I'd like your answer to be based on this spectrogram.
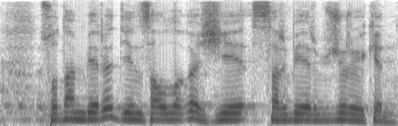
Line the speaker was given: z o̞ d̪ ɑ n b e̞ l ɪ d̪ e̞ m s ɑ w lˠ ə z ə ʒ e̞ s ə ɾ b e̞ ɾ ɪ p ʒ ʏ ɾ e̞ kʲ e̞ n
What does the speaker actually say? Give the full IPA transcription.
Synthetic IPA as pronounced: s o̞ d̪ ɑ n b e̞ ɾ ɪ d̪ e̞ n s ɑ w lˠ ə ʁ ə ʒ e̞ s ə ɾ b e̞ ɾ ɪ p ʒ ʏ ɾ e̞ kʲ e̞ n

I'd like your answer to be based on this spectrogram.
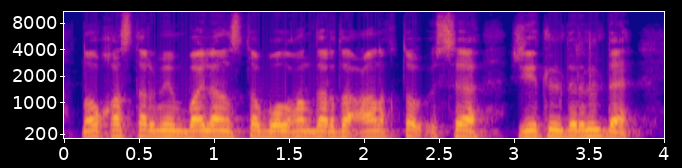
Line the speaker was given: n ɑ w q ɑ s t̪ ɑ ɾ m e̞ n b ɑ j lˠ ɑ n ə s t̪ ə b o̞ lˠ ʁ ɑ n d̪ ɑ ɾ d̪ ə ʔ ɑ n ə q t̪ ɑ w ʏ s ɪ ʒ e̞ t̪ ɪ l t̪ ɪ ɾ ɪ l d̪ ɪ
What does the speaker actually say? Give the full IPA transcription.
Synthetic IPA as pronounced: n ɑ w q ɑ s t̪ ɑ ɾ m e̞ n b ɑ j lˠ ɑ n ə s t̪ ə b o̞ lˠ ʁ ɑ n d̪ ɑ ɾ d̪ ə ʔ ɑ n ə q t̪ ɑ w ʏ s ɪ ʒ e̞ t̪ ɪ l d̪ ɪ ɾ ɪ l d̪ ɪ

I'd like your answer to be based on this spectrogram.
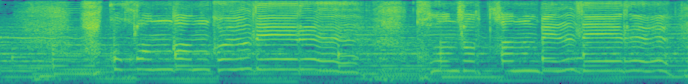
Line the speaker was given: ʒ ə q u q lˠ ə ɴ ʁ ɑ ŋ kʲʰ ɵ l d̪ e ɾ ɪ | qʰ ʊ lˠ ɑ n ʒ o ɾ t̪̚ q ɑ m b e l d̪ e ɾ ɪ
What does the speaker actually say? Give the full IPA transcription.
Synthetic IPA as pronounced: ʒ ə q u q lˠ ɑ ɴ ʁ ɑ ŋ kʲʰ ɵ l d̪ e ɾ ɪ | qʰ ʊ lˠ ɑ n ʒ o ɾ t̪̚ q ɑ n b e l d̪ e ɾ ɪ

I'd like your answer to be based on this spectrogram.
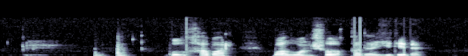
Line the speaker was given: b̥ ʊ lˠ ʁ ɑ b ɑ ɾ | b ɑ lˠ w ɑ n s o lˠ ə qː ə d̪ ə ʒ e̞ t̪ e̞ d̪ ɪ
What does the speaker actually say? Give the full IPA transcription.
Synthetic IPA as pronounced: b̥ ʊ lˠ χ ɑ b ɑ ɾ | b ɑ lˠ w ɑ n ʃ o lˠ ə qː ɑ d̪ ɑ ʒ e̞ t̪ e̞ d̪ ɪ

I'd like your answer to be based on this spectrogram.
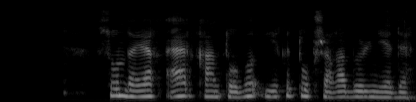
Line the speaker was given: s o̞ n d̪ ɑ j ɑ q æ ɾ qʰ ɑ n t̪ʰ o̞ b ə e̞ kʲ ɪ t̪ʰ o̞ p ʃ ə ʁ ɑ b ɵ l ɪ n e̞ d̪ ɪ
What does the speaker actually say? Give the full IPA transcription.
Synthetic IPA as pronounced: s o̞ n d̪ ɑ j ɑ q æ ɾ qʰ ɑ n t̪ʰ o̞ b ə e̞ kʲ ɪ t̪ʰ o̞ p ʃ ɑ ʁ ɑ b ɵ l ɪ n e̞ d̪ ɪ

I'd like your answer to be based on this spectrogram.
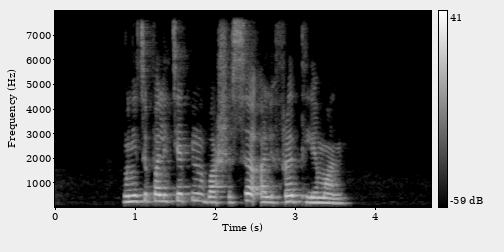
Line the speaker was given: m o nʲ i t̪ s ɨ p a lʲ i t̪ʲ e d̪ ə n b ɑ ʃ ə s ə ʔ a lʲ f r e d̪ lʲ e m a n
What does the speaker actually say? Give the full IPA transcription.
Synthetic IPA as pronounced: m u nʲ i t̪ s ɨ p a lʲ i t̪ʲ e t̪ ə n b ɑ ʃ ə s ə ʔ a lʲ f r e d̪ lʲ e m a n

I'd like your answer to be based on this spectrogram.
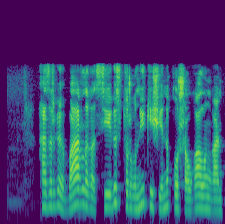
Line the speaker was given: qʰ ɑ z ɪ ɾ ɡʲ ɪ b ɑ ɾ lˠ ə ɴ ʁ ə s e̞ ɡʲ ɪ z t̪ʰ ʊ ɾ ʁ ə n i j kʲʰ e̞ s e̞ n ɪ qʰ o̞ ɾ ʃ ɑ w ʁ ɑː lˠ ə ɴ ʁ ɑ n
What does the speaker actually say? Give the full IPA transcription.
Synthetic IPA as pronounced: qʰ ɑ z ɪ ɾ ɡʲ ɪ b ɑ ɾ lˠ ə ʁ ə s e̞ ɡʲ ɪ z t̪ʰ ʊ ɾ ʁ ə n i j kʲʰ e̞ ʃ e̞ n ɪ qʰ o̞ ɾ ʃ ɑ w ʁ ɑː lˠ ə ɴ ʁ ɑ n

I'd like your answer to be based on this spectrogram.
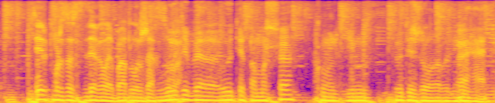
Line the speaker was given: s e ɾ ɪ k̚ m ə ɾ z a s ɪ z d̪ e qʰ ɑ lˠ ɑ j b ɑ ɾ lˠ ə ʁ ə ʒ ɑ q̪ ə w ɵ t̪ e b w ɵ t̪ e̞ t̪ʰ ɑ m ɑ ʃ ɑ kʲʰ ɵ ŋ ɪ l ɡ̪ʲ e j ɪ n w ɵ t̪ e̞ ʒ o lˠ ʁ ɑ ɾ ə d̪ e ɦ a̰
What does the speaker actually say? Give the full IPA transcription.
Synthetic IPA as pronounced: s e ɾ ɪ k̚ m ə ɾ z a s ɪ z d̪ e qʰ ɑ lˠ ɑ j b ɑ ɾ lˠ ə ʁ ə ʒ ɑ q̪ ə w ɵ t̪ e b w ɵ t̪ e̞ t̪ʰ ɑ m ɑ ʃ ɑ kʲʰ ɵ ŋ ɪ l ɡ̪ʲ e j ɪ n w ɵ t̪ e̞ ʒ o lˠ ʁ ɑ ɾ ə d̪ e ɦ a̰

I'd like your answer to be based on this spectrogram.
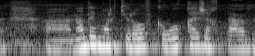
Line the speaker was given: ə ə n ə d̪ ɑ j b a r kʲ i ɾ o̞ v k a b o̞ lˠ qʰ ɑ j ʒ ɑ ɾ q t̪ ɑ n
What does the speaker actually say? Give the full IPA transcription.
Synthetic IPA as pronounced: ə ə n ɑ d̪ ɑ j m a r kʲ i ɾ o̞ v k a w o̞ lˠ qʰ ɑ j ʒ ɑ q t̪ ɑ n

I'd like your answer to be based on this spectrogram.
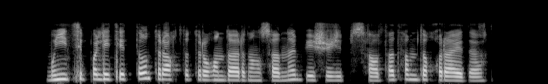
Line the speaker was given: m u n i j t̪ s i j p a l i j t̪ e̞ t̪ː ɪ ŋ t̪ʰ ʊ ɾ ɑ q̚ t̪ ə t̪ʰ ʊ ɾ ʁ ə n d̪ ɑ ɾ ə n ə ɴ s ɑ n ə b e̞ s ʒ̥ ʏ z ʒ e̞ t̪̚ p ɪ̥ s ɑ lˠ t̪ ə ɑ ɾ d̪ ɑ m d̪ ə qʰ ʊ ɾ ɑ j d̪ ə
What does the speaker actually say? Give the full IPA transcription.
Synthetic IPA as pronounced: m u n i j t̪ s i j p a l i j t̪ e̞ t̪ː ɪ ŋ t̪ʰ ʊ ɾ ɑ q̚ t̪ ə t̪ʰ ʊ ɾ ʁ ə n d̪ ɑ ɾ ə n ə ɴ s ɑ n ə b e̞ s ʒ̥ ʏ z ʒ e̞ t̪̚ p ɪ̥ s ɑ lˠ t̪ ə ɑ d̪ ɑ m d̪ ə qʰ ʊ ɾ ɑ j d̪ ə

